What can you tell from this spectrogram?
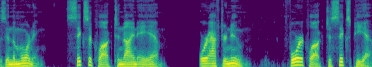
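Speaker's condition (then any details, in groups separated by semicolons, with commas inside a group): No condition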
